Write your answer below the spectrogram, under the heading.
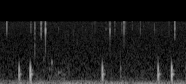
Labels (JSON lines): {"label": "biophony, knock croak", "recorder": "SoundTrap 300"}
